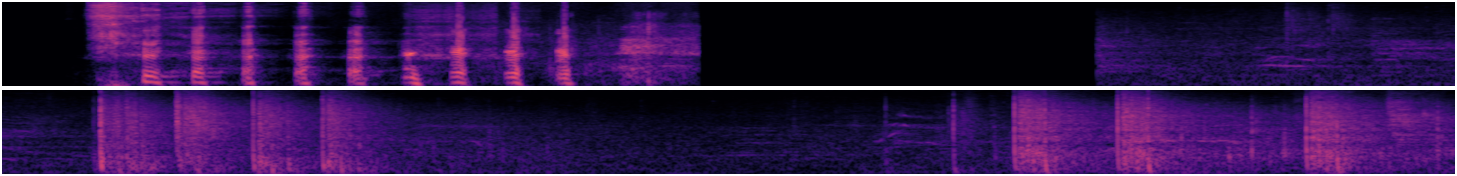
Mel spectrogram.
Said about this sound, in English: Oh, that guy with the handgun shoots at him.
